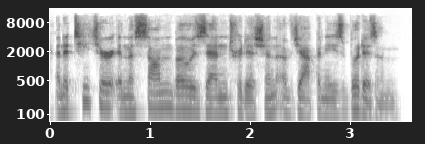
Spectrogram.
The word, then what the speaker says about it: Sanbo: Actually, am I pronouncing that correctly? – Sanbo. – Sanbo. Sanbo Zen.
